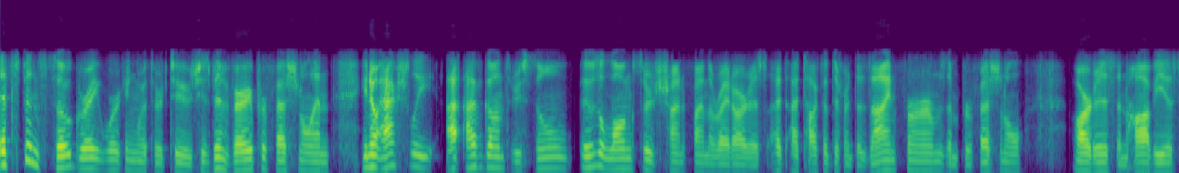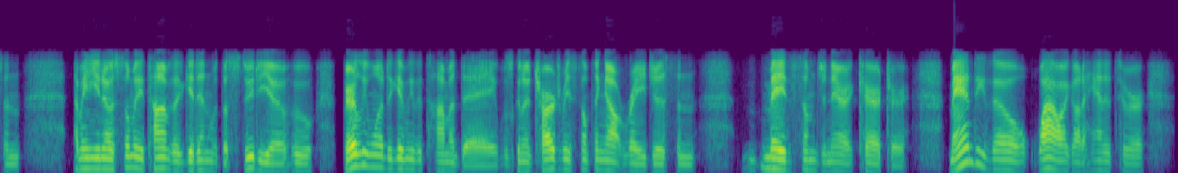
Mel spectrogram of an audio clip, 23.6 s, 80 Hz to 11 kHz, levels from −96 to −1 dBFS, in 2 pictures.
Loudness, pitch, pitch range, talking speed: -22 LUFS, 130 Hz, 120-150 Hz, 225 wpm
